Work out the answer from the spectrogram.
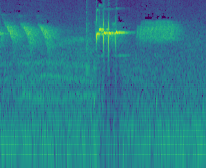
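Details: Restless canary song, quieter and farther off: soft descending sweeps, a brief burst of bright notes with a held whistle, then a buzzy sustained note, over low background hiss.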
